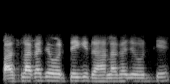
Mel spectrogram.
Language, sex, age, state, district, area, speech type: Marathi, male, 18-30, Maharashtra, Akola, rural, conversation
